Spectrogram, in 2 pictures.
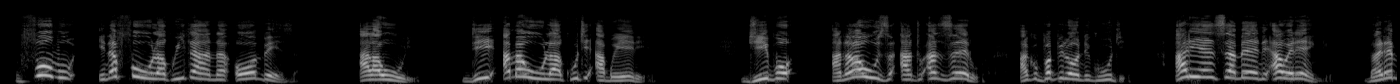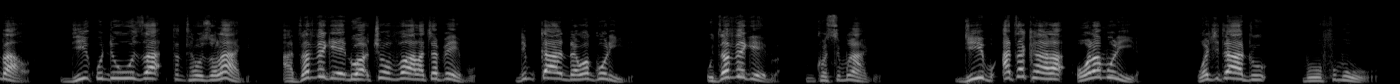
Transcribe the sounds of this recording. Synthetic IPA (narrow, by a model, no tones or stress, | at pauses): ɱ̩fumu | inafulakuitanaʔɔɔmbɛzaː | laulḭ | ndiamawulakutiʔaɓwɛːɾɛ̰ | ndip̬ɔ | anawauzaʔantʰuʔanzɛɾṵ | ak̬ubabilɔnik̬uːt̬i | alijɛnsɛamɛnɛʔawɛɾɛŋɡɛ | malɛmba̰wa̰ | ndikundiuzatantʰawuzɔlakɛ̥ | a̰d͡zavɛk̬ɛɗwat͡ʃɔvalat͡ʃapɛpɔ̰ | ndim̩kandawaɡɔliɗɛ | ud͡zavɛk̬ɛɗwa | ŋ̩kʰɔsimwaːkɛ̥ | ndipɔʔad͡zakʰalawɔlamulḭɾa | wat͡ʃitat̬u | muːfumuːkɔ̰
